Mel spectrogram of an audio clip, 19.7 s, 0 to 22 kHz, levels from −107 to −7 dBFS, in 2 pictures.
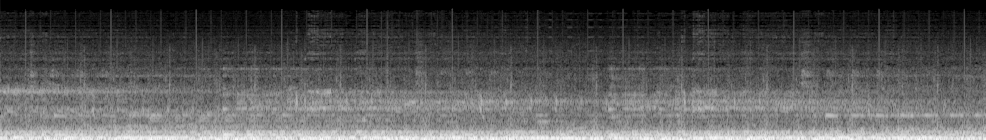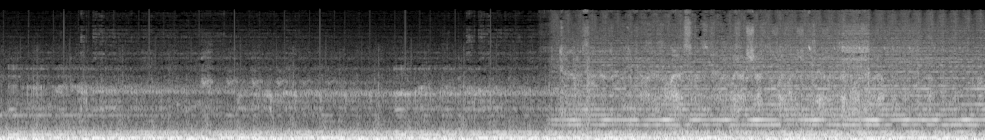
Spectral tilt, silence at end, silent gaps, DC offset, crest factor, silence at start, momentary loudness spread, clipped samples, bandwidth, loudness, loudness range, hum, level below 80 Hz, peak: -7.5 dB/octave; 0 s; none; 1%; 12 dB; 0 s; 2 LU; under 0.1%; 10.5 kHz; -20 LUFS; 1 LU; none; -18 dBFS; -4 dBFS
